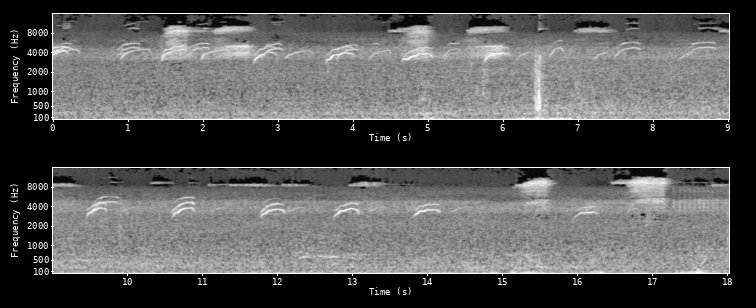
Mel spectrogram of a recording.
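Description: Faint, high, arched bird chirps repeated about once a second, often in pairs, with a single sharp tap about six and a half seconds in.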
